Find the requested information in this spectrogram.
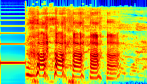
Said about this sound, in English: Let's go to that buzz button.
